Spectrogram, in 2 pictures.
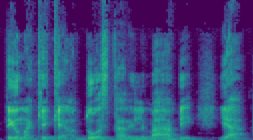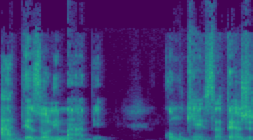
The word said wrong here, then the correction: atezolizumab: Eu falei certo isso? Sim. O atezolizumab, né?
